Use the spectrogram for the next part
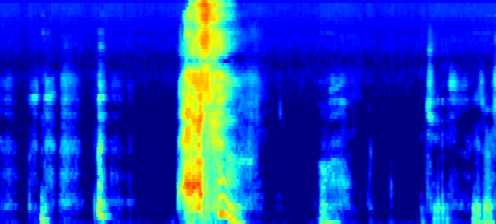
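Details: Male sneezer, desperate strong sneezes with a few stifles: one loud, forceful sneeze with sharp intake and voiced burst, surrounded by small breaths and sighs.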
